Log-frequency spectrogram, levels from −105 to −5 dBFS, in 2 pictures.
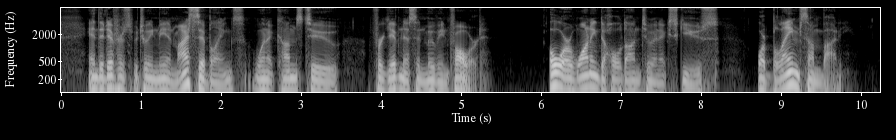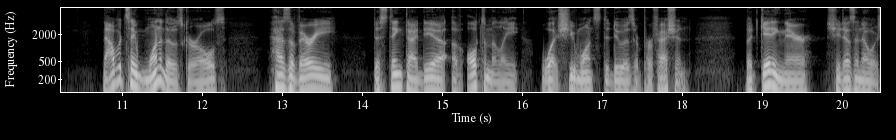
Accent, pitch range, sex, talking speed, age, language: American, 90-115 Hz, male, 165 wpm, 40-59, English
